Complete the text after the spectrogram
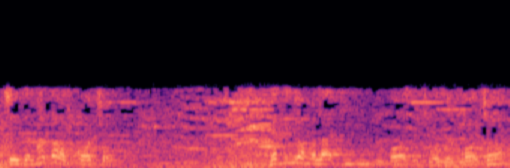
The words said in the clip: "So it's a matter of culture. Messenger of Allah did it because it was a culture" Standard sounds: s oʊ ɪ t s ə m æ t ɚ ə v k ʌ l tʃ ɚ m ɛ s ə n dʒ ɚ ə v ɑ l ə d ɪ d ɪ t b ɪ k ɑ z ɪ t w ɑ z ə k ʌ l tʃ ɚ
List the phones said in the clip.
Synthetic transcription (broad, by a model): s oʊ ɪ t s ə m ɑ t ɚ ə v k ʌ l tʃ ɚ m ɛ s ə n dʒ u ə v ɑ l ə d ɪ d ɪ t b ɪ k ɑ s ɪ t w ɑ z ə k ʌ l tʃ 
